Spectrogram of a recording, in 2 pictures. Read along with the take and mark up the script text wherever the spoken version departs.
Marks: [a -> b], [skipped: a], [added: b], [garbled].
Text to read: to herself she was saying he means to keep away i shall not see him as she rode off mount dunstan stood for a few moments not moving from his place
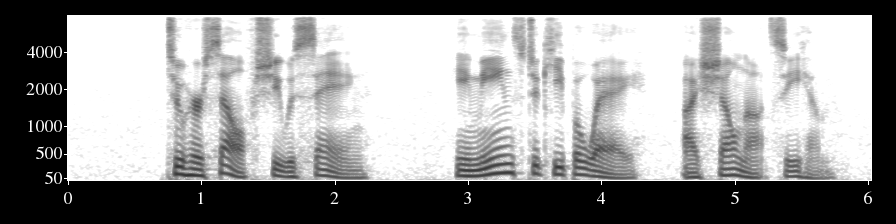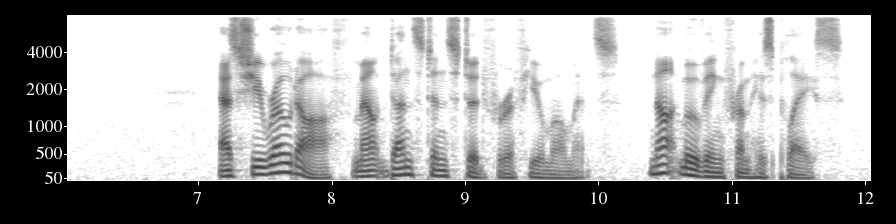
to herself she was saying he means to keep away i shall not see him as she rode off mount dunstan stood for a few moments not moving from his place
